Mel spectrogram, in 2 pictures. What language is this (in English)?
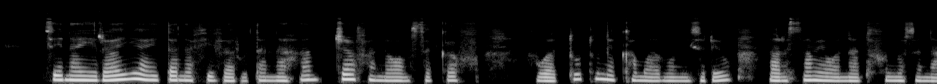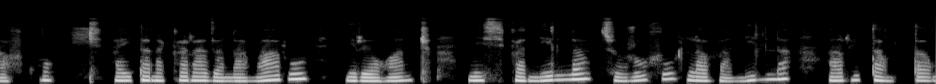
Malagasy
